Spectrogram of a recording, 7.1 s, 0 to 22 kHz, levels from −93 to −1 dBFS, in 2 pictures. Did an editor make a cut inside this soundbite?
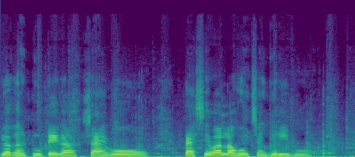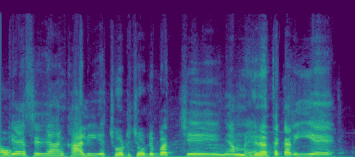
yes; 1 cut; at 3.6 s

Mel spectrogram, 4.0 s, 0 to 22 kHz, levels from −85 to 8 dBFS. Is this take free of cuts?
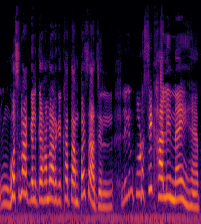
no; 1 cut; at 2.4 s

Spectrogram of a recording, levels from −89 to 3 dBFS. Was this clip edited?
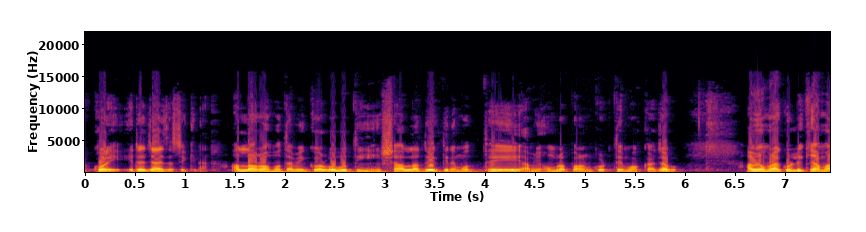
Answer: yes; 1 cut; at 1.3 s

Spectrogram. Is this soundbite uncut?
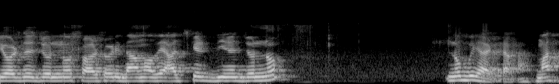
yes; 0 cuts

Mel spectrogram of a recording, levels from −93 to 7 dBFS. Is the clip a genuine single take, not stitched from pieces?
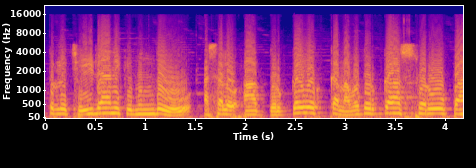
yes; 0 cuts

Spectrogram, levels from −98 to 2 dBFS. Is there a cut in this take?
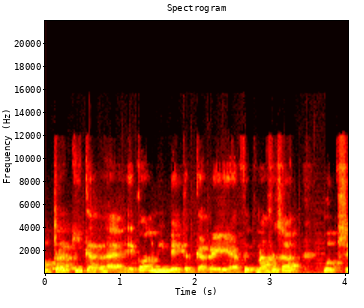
no; 0 cuts

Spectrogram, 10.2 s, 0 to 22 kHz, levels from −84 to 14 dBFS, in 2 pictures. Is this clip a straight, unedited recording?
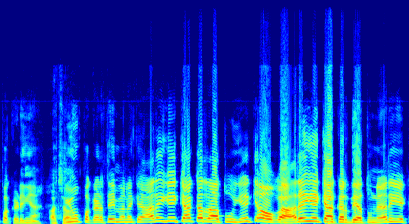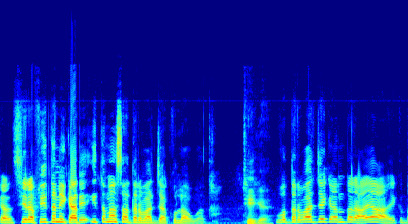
no; 1 cut; at 6.1 s

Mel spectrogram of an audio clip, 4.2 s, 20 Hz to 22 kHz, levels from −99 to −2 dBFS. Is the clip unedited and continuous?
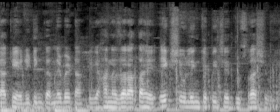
no; 1 cut; at 1.4 s

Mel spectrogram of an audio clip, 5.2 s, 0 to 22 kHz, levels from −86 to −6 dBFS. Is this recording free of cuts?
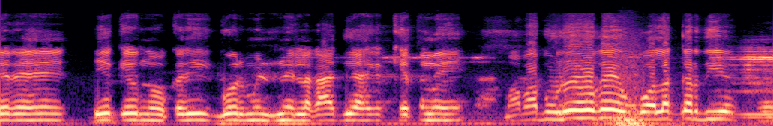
no; 1 cut; at 3.5 s

